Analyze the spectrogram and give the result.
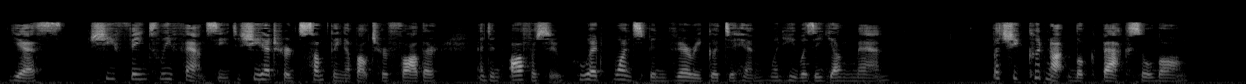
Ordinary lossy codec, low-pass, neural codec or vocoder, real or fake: MP3, 32 kbps; 7.2 kHz; none; real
